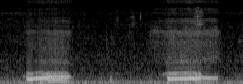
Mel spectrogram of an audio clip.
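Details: Asleep and dreaming: two long, buzzing, fluttering snores about three seconds apart, each nearly a second long, in a quiet room. Snoring during sleep.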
